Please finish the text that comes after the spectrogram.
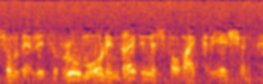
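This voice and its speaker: An actor playing an obsessed, proud scientist in an old radio horror play, grandiose, melodramatic and commanding. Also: male voice, medium pitch, lively intonation, fast, close to an everyday voice. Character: obsessed male scientist, proud creator of a monster. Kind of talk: old-time radio horror drama acting. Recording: dull, noisy vintage radio recording.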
